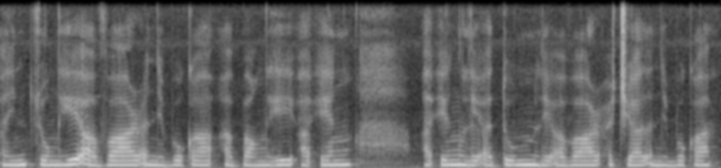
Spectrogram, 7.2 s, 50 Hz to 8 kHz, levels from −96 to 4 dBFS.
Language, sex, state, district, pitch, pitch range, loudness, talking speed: Mizo, female, Mizoram, Aizawl, 210 Hz, 205-220 Hz, -17 LUFS, 230 wpm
